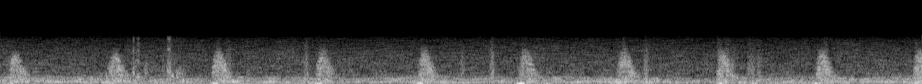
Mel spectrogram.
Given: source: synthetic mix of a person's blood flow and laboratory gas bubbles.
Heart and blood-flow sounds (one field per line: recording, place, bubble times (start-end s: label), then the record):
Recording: Doppler ultrasound of blood flow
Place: subclavian vein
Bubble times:
1.04-1.13 s: bubbles
1.31-1.49 s: bubbles
1.65-1.88 s: bubbles
From the record:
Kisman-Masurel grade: 222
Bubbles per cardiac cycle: several, 3 to 8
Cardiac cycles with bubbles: 10 to 50%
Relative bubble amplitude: moderate (0.250 to 0.450)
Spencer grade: 2 (many but less than half of the cardiac periods contain bubble signals, singularly or in groups)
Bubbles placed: anywhere in the cardiac cycle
